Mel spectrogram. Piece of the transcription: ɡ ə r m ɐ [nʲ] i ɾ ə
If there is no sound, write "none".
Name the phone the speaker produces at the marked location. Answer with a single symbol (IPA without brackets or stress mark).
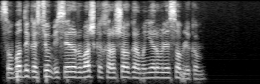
nʲ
